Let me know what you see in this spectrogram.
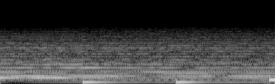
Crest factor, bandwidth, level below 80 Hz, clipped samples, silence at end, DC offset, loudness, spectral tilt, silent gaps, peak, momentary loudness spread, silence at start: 14 dB; 6.2 kHz; -46 dBFS; under 0.1%; 0 s; under 0.1%; -24 LUFS; -9 dB/octave; none; -6 dBFS; 6 LU; 0 s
